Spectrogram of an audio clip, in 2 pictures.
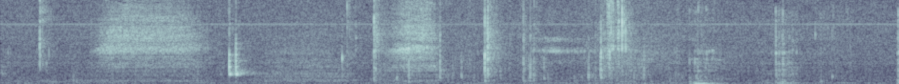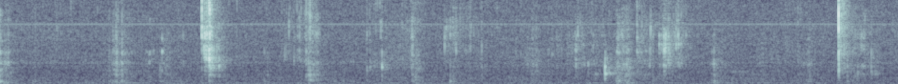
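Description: A person chewing and biting crunchy food close to the microphone: irregular crisp crackles and clicks, with no steady rhythm.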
